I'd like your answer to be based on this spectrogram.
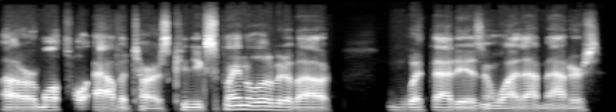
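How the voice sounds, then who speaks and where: A man's voice: on the low side, steady tone, quick pace, no room sound, clean studio sound. A man hosting a podcast interview, asking questions in a casual, conversational way. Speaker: podcast host.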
